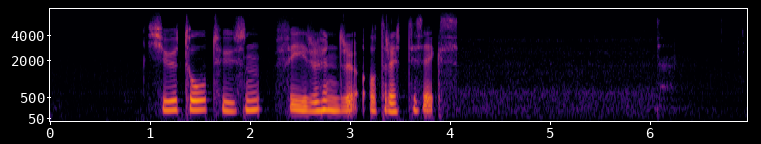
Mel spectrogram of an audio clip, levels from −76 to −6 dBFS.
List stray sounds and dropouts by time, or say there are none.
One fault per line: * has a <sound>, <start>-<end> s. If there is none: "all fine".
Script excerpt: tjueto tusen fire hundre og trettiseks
all fine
